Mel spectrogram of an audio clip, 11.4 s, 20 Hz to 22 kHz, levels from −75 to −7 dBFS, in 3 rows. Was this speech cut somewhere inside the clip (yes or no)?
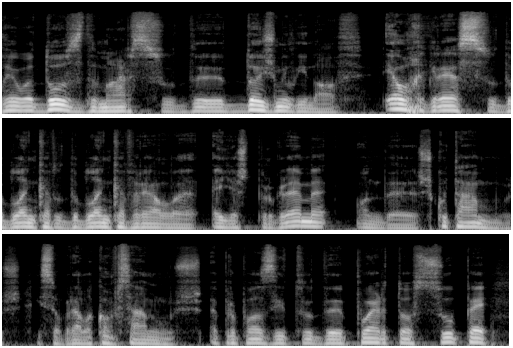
yes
